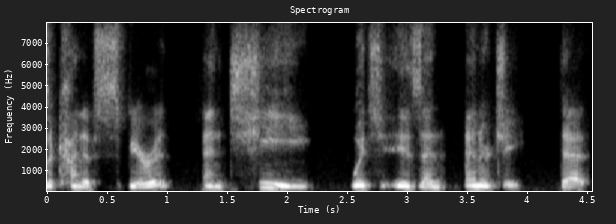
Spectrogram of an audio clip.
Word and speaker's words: qi: What is your understanding of, I think it's pronounced qi, it's Q-I is how it's spelled.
